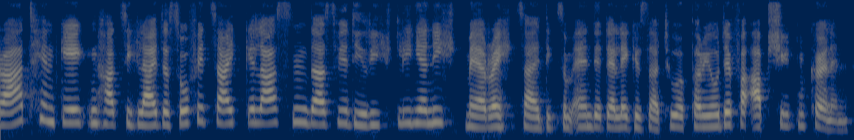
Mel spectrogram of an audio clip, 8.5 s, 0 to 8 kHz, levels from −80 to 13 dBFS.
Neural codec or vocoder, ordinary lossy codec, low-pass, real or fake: codec, 16 kHz, 1 kbps, X-Codec, WavLM features, trained on Multilingual LibriSpeech; none; none; fake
